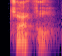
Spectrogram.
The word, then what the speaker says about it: Chucky: is yeah one of those times just just pronounce it Chucky all right so we we we've settled that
